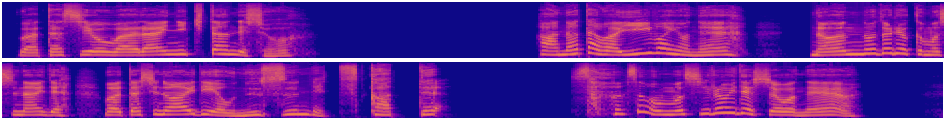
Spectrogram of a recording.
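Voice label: foreign film dubbing, Japanese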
